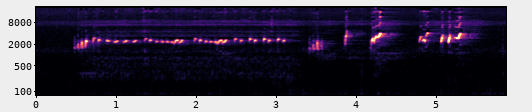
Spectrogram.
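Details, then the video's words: Leafbird caught while fighting: a long even series of clear whistled notes repeated about four times a second, then louder, sharper rising calls in small clusters. "Tarungan Burung hijau"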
